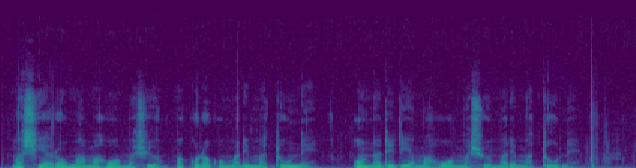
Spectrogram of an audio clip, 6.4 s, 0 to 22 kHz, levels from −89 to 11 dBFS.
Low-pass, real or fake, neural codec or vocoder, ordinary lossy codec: 19.8 kHz; real; none; Opus, 64 kbps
